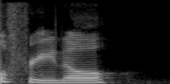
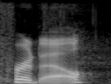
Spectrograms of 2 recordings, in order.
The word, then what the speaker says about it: Friedle: Kim Possible's Will Friedle, which I know is not how you say his name, but it's just whatever. – It's Friedel.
